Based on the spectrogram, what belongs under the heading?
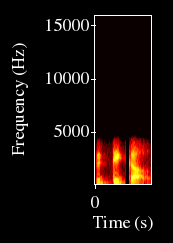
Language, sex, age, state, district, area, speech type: Tamil, female, 30-45, Tamil Nadu, Madurai, urban, conversation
